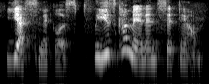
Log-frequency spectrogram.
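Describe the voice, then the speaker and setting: A strict schoolteacher played by a woman reading aloud speaks in a formal, measured way. She is a storybook figure who admonishes firmly, with lively rises and falls in her voice. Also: a little high. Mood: formal, admonishing.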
